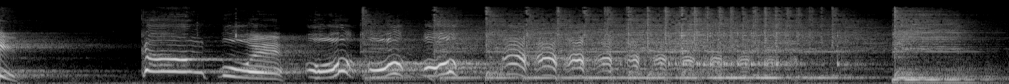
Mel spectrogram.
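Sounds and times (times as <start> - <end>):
fast percussion clicks: 4.8 - 9.0.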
